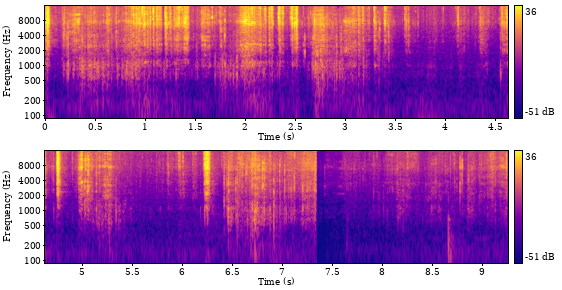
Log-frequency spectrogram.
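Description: A metal utility knife blade shaves and cuts into a solid, hand-sized, cream-colored embossed bar of dry laundry soap held in the hand. The result is dense, bright crackling and scraping with irregular crisp snaps. The sound drops off abruptly near the end, and softer scraping with a few sharp cuts follows.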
